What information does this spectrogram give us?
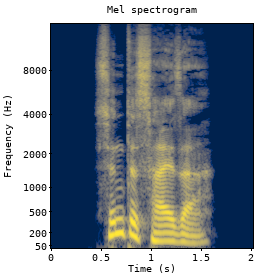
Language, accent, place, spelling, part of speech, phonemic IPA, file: German, Germany, Berlin, Synthesizer, noun, /ˈsʏntəsaɪ̯zɐ/, De-Synthesizer.ogg
- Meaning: synthesizer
